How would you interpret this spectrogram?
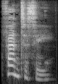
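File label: "fantasy", British English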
